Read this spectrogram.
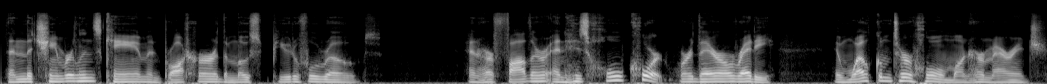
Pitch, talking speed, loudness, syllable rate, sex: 120 Hz, 160 wpm, -17 LUFS, 4.7 syllables/s, male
